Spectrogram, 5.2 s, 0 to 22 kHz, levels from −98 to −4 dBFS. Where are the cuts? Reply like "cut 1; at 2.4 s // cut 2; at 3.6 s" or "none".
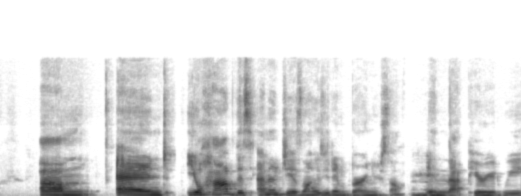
cut 1; at 1.8 s // cut 2; at 4.0 s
